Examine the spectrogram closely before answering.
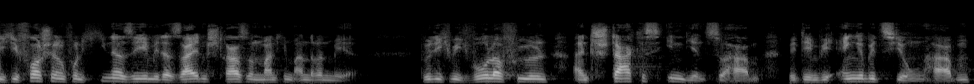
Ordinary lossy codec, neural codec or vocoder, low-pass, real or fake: none; none; 7.2 kHz; real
